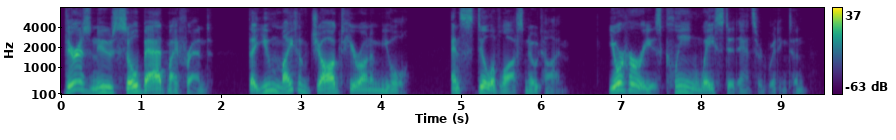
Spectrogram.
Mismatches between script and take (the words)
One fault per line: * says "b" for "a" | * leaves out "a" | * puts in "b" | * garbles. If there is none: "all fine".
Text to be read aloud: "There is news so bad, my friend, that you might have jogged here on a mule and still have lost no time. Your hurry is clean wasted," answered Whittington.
all fine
